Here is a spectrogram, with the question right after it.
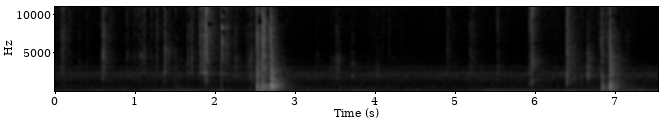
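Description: A small solid white soap bar with a gold leopard-print painted coating is held in the hand and cut and scraped with a metal blade. It makes a series of short, crisp, bright scraping and cutting crackles with quick decays, including a louder rasping scrape in the middle and another near the end. A faint low hum sits underneath.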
